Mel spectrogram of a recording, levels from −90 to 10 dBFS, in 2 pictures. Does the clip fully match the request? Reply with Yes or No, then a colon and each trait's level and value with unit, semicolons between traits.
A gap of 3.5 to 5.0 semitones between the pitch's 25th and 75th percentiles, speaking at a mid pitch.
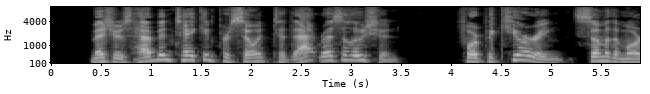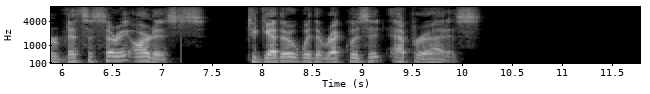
Yes: average, 4.5 semitones; medium, 150 Hz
